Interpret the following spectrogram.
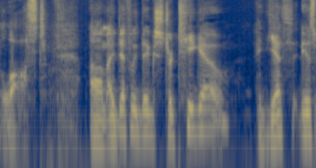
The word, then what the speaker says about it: Stratego: um i definitely dig stratego yes it is pronounced stratego just like the 60s 70s board game of the same name also darkest hour um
